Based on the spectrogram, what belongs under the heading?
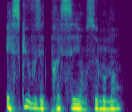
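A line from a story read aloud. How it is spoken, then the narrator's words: Plain question. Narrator (French): demanda Jacques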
